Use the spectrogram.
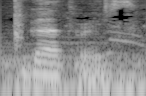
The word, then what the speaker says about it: Guthrie's: is right we stopped there what is this Guthrie's I know that's why I said it so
